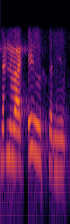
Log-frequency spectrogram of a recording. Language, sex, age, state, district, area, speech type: Telugu, female, 30-45, Telangana, Mancherial, rural, conversation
